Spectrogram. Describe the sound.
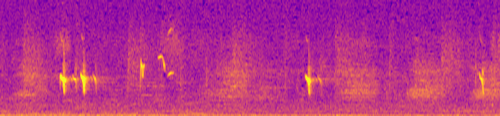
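A wild bird chittering: several brief, high, thin chirps scattered over a steady background hiss, fairly faint and irregularly spaced.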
